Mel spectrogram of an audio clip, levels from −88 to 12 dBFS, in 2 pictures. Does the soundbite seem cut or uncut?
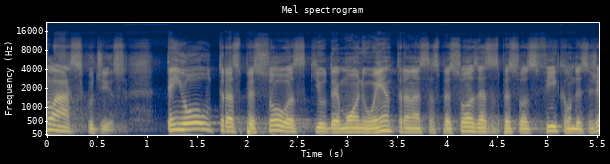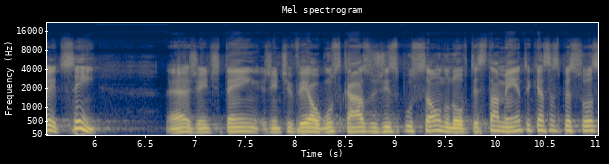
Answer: uncut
